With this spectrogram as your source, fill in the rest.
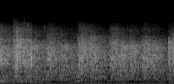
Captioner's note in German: Beifall bei der FDP und bei Abgeordneten der SPD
